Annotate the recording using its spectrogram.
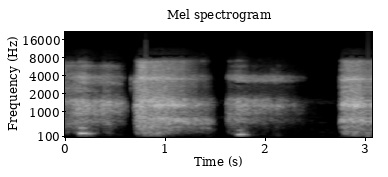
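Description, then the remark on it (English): A voice imitates heavy, wheezy breathing: four harsh, noisy, loud breaths in and out, with a brief pause before the last one. “um, or you're breathing like.”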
